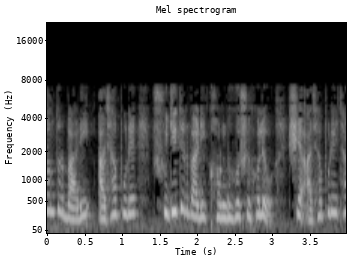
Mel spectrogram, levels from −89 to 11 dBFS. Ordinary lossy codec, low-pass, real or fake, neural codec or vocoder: none; 7.2 kHz; real; none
